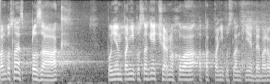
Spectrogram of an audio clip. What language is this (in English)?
Czech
